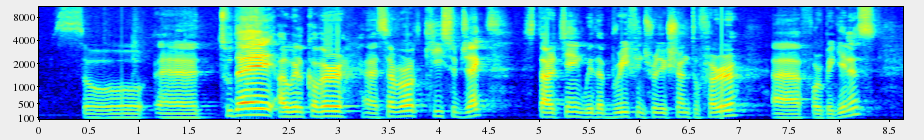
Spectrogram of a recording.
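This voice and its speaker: A man with a French accent speaks at a fairly slow pace in a very clean recording with a silent background. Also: medium pitch for a man, ordinary pitch variation. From France. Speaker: software developer. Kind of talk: tech talk. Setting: meetup with audience. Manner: halting, with many fillers.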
